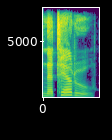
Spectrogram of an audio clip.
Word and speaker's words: neteru: plural three flagpoles together this is pronounced neteru or natural the U on the end represents plurality the u sound is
